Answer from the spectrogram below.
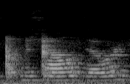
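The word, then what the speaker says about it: Michelle Dougher: That is Michelle Doerr, D-O-U-G-H-E-R.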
